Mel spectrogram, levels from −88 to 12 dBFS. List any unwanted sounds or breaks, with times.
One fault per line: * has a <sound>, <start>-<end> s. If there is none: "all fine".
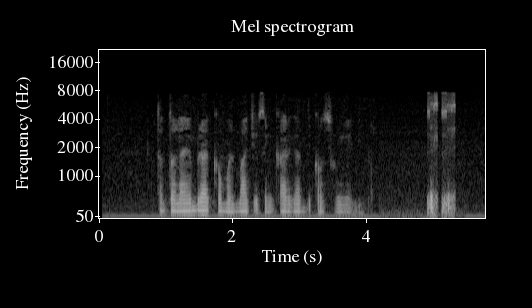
* has a laugh, 4.9-5.3 s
